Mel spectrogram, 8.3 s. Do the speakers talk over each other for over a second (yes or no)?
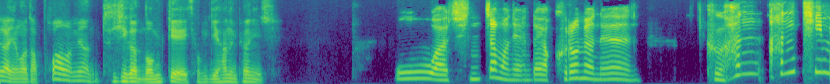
no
